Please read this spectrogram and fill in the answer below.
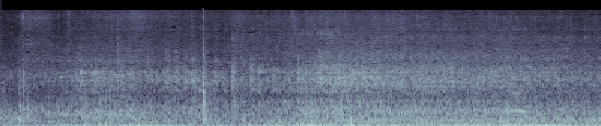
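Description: A vehicle engine idling nearby, a steady low rumble, with a single sharp click about one and a half seconds in.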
